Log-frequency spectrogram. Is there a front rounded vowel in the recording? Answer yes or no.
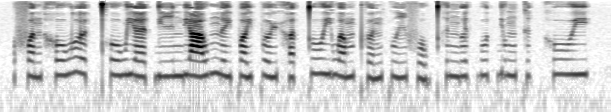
no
